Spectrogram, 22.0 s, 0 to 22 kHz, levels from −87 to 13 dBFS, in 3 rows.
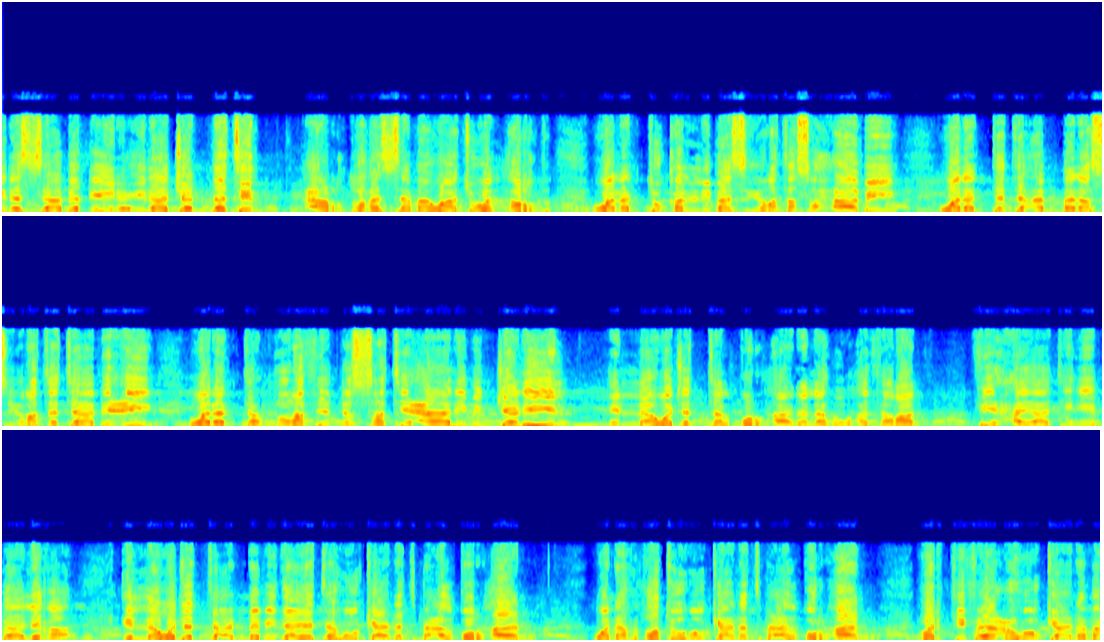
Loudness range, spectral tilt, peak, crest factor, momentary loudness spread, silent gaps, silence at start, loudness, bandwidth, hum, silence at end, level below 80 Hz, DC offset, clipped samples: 3 LU; -2 dB/octave; -2 dBFS; 12 dB; 6 LU; none; 0 s; -14 LUFS; 10.5 kHz; none; 0 s; -40 dBFS; under 0.1%; under 0.1%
